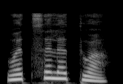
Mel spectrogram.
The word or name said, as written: ವತ್ಸಲತ್ವ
